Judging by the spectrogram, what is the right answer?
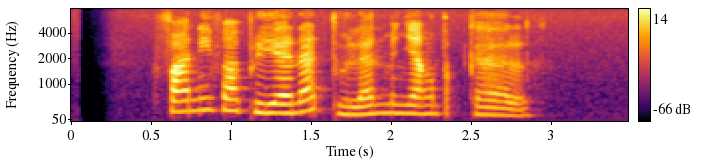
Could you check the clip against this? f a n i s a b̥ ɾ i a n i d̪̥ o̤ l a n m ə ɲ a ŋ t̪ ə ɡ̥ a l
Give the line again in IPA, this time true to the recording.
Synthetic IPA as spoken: f a n i f a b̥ ɾ i a n a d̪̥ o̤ l a n m ə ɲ a ŋ t̪ ə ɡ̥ a l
